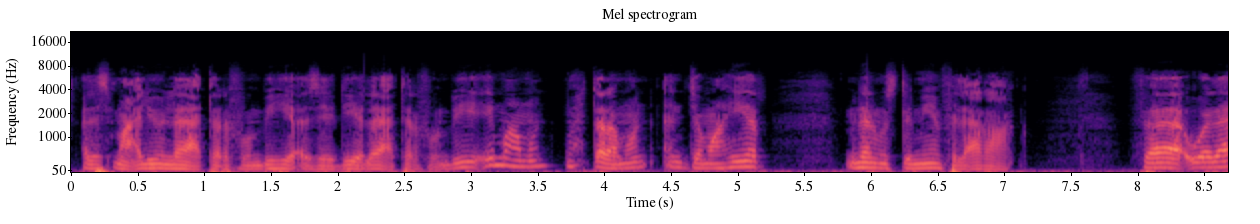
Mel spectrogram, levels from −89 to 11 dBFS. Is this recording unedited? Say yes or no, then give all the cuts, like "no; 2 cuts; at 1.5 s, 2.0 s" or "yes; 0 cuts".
yes; 0 cuts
